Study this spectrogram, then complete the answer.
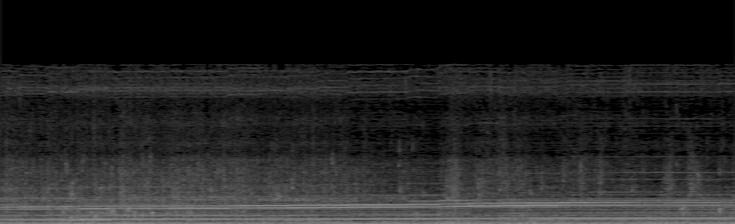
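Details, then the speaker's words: Newly installed Hooker pump with new sea chest feeding a boat's air-conditioning manifold, just switched on at the breaker: steady low hum rising slightly as it comes up to speed, moving way more water than before; even flow, no grinding or cavitation. "that sounds like that's moving way more water than it was before"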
